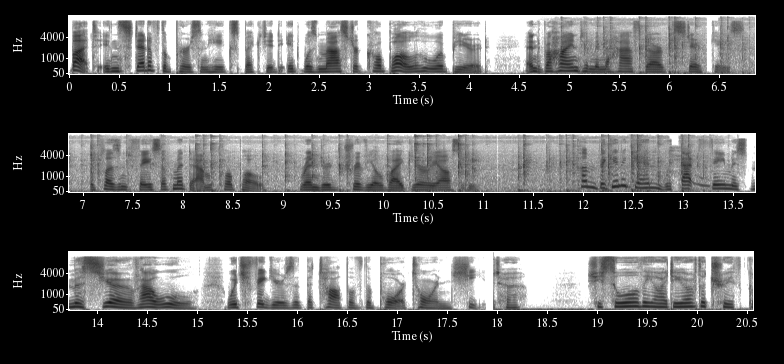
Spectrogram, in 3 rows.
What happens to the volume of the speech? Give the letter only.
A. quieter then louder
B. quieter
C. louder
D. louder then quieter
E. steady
E.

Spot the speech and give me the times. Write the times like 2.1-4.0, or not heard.
0.0-10.9, 11.9-20.5.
